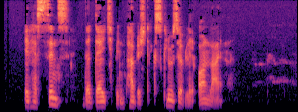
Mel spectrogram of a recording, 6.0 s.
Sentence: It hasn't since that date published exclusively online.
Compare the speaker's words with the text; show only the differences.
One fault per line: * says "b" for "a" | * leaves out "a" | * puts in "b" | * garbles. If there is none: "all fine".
* says "has" for "hasn't"
* puts in "been"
